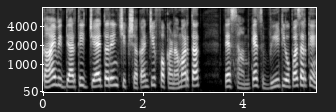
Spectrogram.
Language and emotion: Goan Konkani, disgusted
